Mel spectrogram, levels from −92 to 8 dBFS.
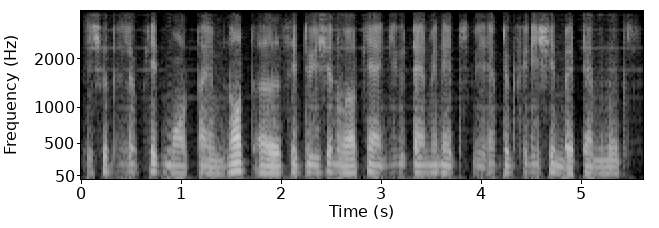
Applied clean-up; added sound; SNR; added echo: neural separator model SepFormer WHAMR!.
